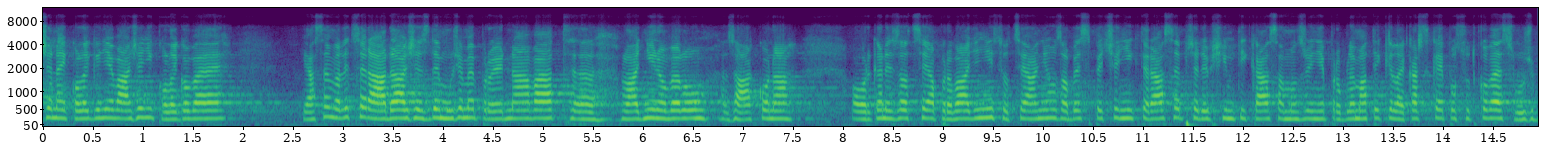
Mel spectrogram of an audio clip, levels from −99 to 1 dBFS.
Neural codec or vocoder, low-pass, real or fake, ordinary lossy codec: none; 7.2 kHz; real; Opus, 24 kbps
